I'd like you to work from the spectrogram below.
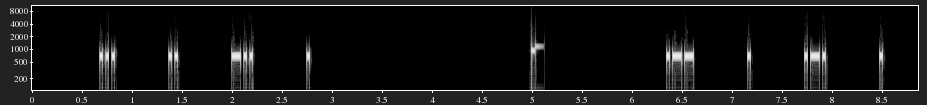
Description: Morse code, heard as a keyed tone, about 39 wpm, spaced as for 14 wpm, 690 Hz. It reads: SIDE WERE
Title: 6x Character Spacing - Top 100 Words - 40wpm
